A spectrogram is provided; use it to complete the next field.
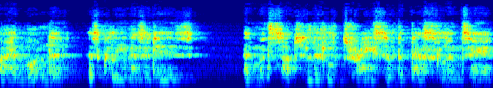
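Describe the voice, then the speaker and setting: A man uses a high-pitched, put-on character voice at a moderate pace. There is slight echo. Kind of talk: old-fashioned genteel speech. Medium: audio drama. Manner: formal, archaic, courteous.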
